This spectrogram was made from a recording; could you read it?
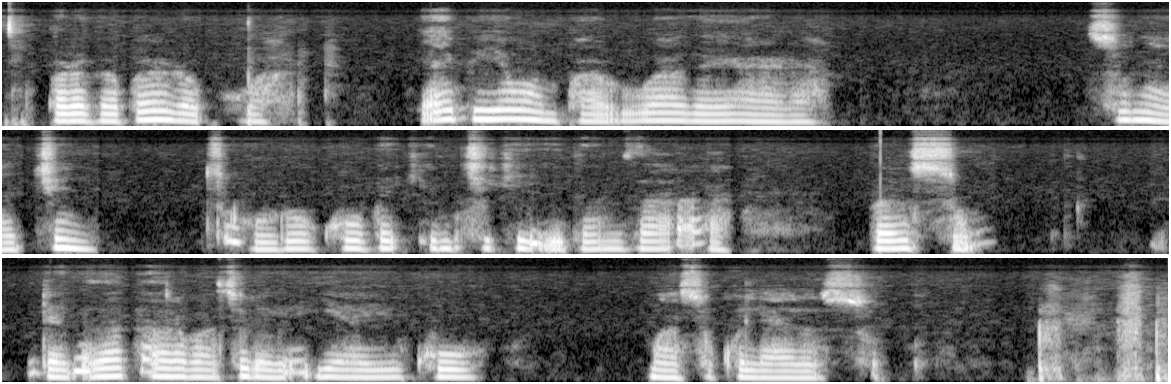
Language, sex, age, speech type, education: Hausa, female, 30-45, spontaneous, tertiary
